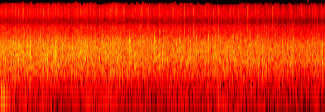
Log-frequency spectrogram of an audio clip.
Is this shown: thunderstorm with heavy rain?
no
